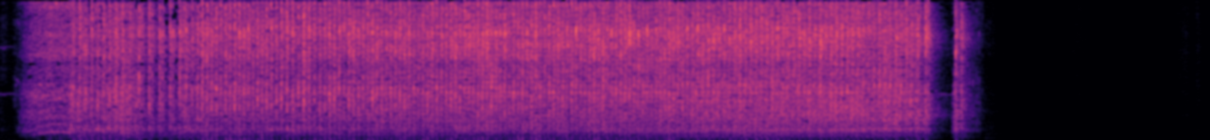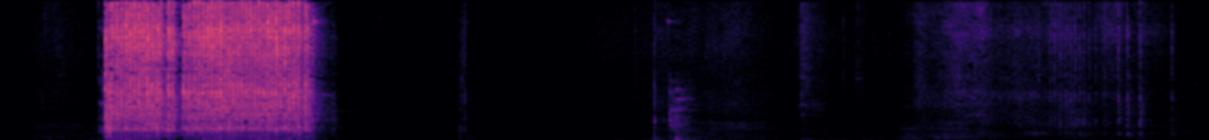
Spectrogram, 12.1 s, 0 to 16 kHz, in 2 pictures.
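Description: Makita 18 V cordless impact driver driving a screw into timber through a socket adapter: one long run of about four and a half seconds, then a second short burst about six and a half seconds in as the head is drawn down into the wood. Faint handling noise near the end.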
